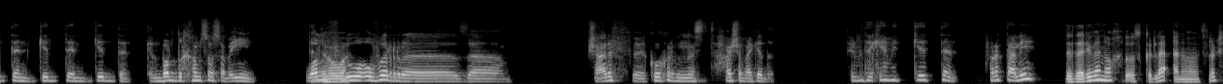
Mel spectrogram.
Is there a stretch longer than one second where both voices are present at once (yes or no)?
no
